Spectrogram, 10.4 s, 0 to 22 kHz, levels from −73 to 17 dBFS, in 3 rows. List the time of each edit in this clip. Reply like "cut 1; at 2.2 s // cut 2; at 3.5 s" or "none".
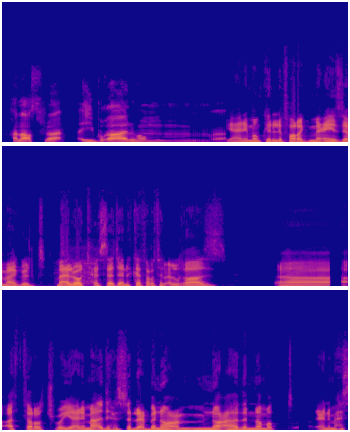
cut 1; at 3.9 s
